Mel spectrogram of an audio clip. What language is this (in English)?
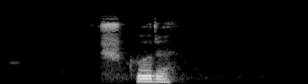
Kati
